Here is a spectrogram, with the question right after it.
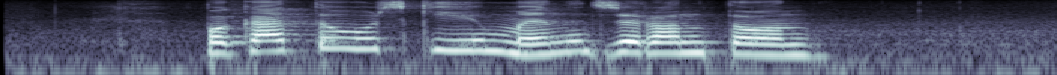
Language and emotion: Russian, positive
